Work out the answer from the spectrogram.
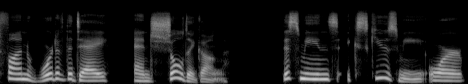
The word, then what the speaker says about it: Entschuldigung: Entschuldigung.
